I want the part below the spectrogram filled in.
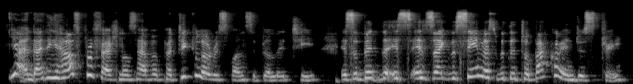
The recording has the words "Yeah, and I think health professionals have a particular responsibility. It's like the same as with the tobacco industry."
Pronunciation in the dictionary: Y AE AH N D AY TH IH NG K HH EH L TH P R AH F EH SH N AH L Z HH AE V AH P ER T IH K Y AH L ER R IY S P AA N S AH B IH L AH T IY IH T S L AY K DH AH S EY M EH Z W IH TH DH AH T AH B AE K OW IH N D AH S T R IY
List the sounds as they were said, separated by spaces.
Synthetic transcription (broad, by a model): Y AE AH N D AY TH IH NG K HH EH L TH P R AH F EH SH N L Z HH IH V AH P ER T IH K Y L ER R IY S P AA N S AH B IH L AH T IY IH T S L AY K DH AH S EY M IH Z W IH DH AH T AH B AE K OW IH N D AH S T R IY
